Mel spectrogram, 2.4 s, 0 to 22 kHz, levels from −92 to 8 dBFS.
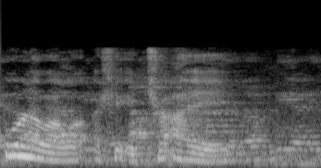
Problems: background conversations at intervals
